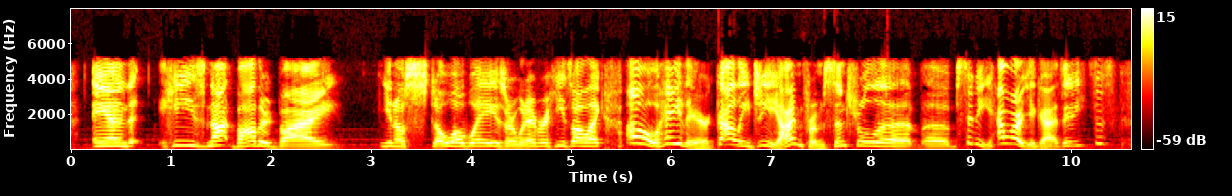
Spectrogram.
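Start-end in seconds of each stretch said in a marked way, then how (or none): 5.6-9.9 put-on cheery, chipper, swooping sing-song voice. Imitating a cheerful character who wakes up and greets stowaways: imitating a chipper character. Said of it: "He's just so chipper and freaking happy".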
